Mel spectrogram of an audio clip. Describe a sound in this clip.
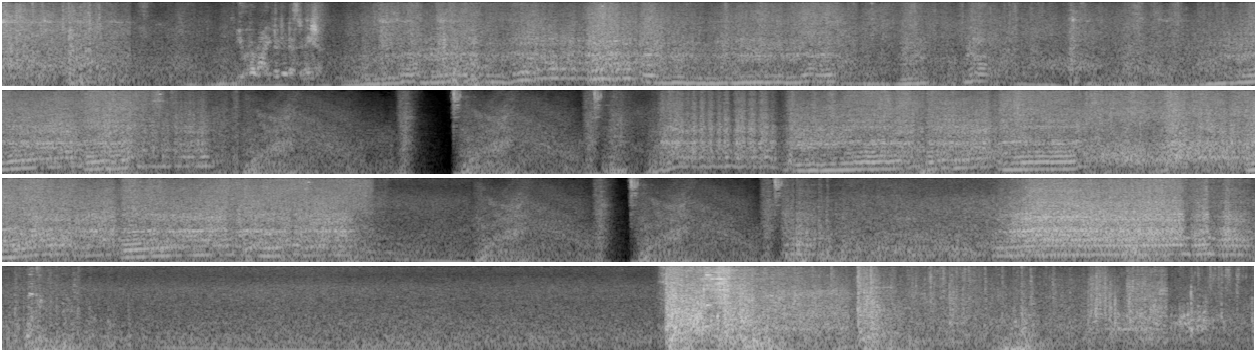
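A sports car engine revs and roars, rising and falling in pitch through gear changes.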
